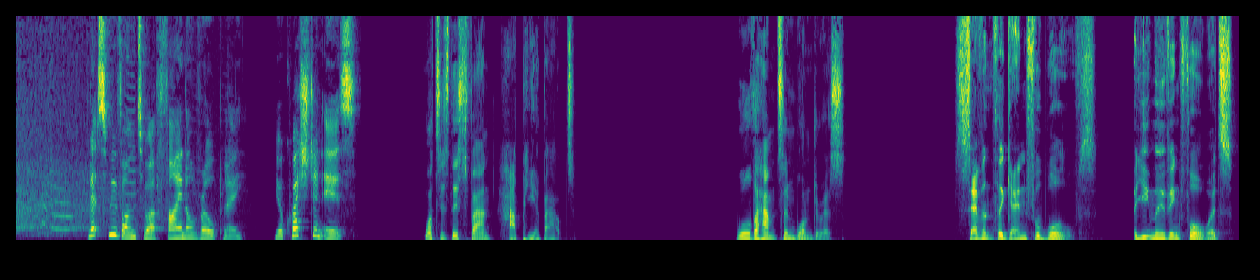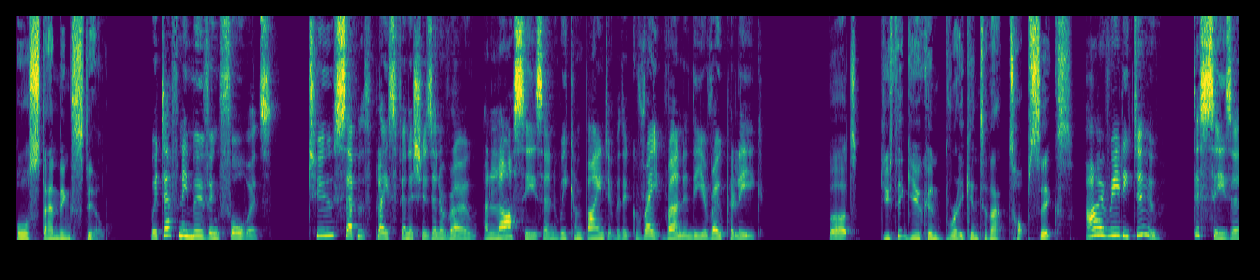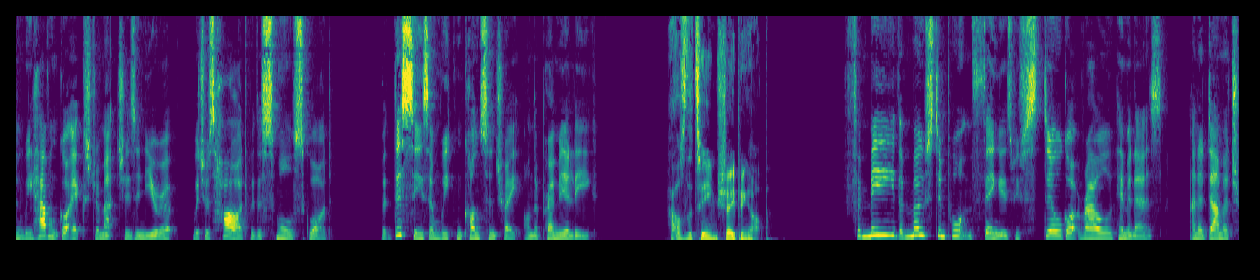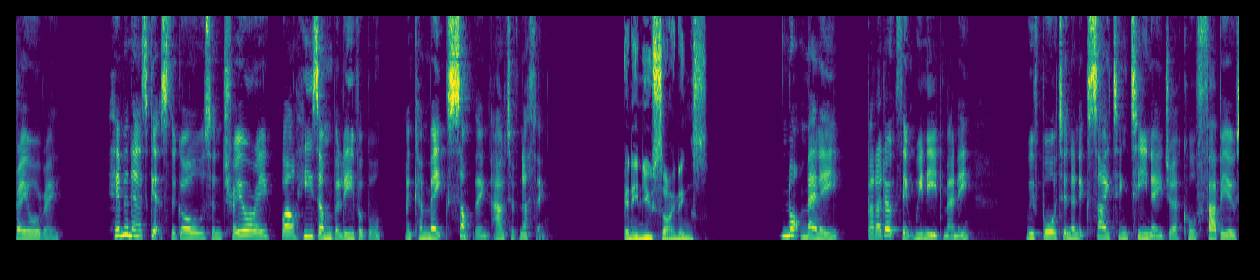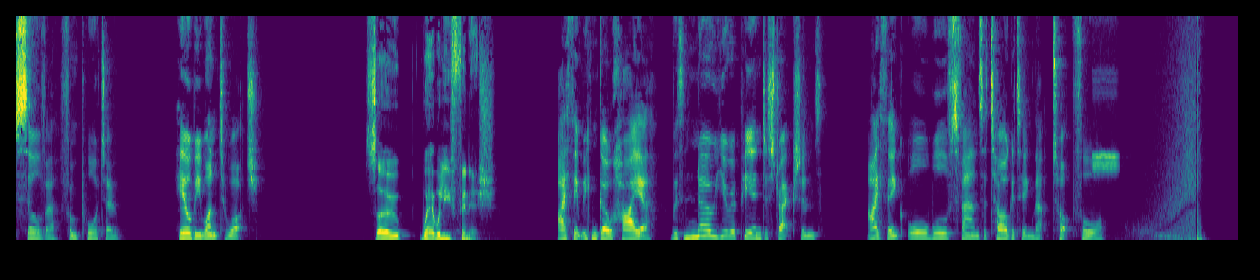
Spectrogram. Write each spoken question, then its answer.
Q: what is this fan happy about?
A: She seemed most happy about Raul Jimenez and Adama Traore staying at the club, although she seemed happy in general, like all Wolves fans probably.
